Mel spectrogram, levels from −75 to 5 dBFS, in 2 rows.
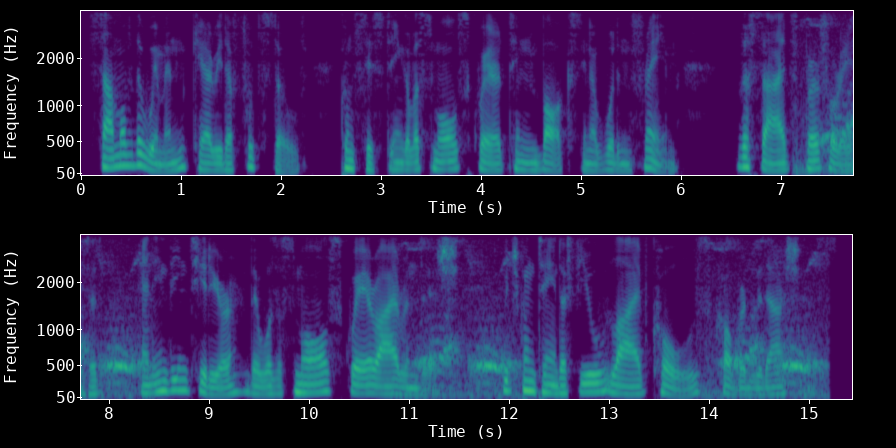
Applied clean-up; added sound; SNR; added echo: none; Bird; 4 dB; none.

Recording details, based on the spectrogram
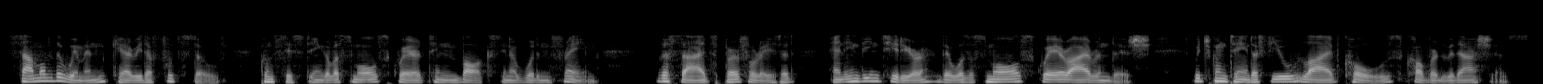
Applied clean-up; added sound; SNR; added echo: none; none; none; none.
